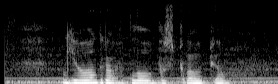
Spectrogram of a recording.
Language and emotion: Russian, neutral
